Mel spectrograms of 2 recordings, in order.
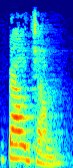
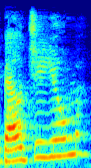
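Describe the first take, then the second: First: The last vowels are reduced to a weak sound. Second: The last vowels are full, unreduced sounds. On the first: The speaker calls it right. "the I and the U sound exactly the same as the E in Sweden" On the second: The speaker calls it wrong. "Do we say"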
